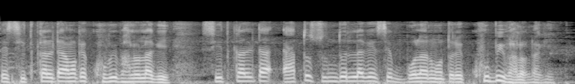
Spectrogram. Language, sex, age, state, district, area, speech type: Bengali, male, 30-45, West Bengal, Jhargram, rural, spontaneous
